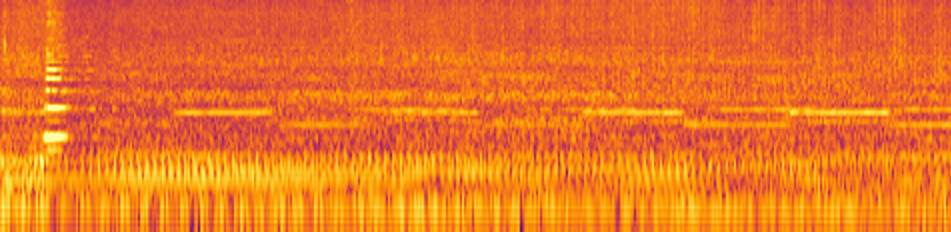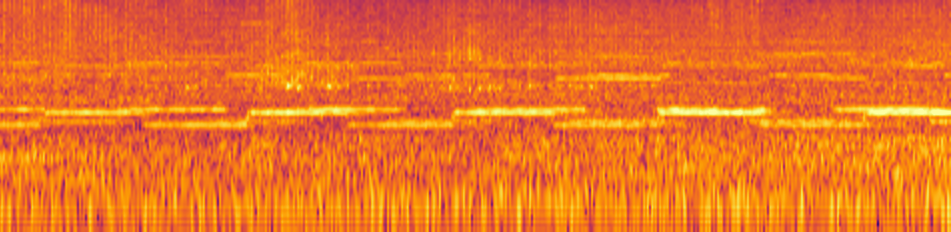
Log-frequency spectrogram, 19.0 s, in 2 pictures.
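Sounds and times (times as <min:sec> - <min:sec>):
train coaches rumbling past: 0:00.0 - 0:19.0
train horn blast: 0:00.4 - 0:01.1.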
